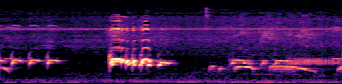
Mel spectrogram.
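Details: Local zebra dove song in the clear 'crystal' style, played as a lure to get reluctant doves singing. Short stuttering coos give way to a loud rolling trill, followed by softer overlapping coos from a second bird.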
